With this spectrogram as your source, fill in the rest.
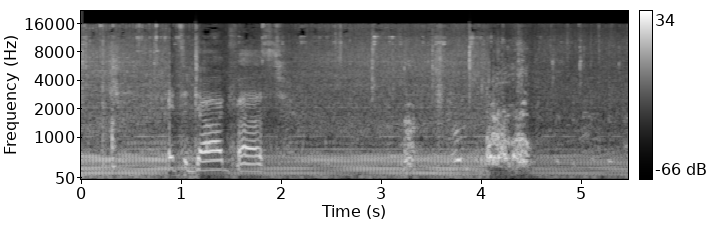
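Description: A dog barks loudly nearby.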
